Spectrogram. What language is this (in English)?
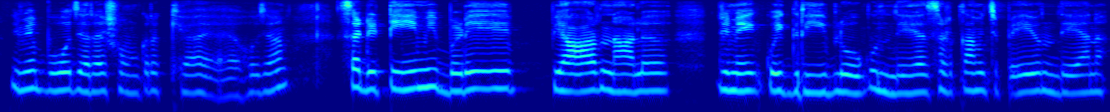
Punjabi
